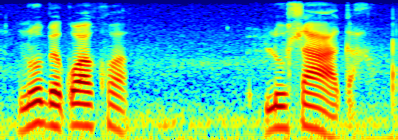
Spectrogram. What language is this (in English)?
Swati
